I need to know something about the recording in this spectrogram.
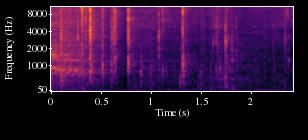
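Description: Clear plastic blister packaging of a pair of headphones being handled and pried open, giving a scatter of small, sharp plastic clicks and crinkles.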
